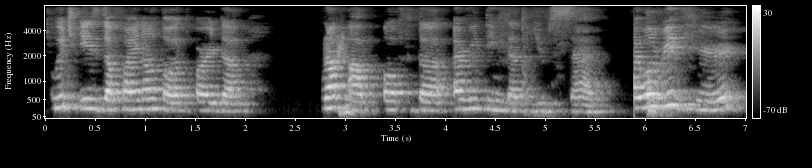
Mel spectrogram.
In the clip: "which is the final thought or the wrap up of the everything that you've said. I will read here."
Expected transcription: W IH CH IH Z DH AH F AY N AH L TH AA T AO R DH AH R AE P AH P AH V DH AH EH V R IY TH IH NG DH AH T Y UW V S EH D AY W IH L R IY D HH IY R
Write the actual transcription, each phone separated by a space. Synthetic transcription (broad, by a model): W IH CH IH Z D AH F AY N AH L T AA T AO R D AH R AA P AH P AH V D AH EH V R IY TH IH NG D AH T Y UW V S EH D AY W IH L R IY D HH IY R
